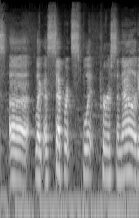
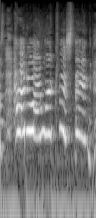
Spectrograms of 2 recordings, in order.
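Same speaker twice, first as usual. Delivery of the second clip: put-on very high, loud girlish panic; mock panic; 6 dB louder than usual. Elf girl fumbling with a flare, squealing panic. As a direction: squeal it like a flustered little girl. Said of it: "she panics".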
